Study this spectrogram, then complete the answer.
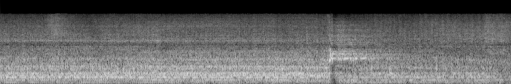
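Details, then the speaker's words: Rebuilt Bridgeport belt-drive milling machine after full service, spindle just switched from low to high range: steady, quiet whir from the head with an even tone and no grinding, knocking or belt slap; the spindle runs smoothly. "so I'll put it into high rage it's running really nice you know"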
